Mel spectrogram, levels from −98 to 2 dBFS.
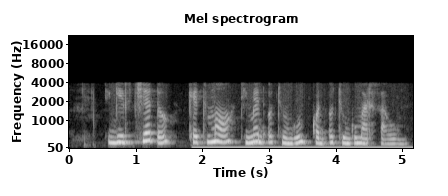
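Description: At 1.84 s, just after "gir chiedo", a DC step shifts the waveform's zero line and holds to the end, heard as a single low thump beneath the telephone-band speech.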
